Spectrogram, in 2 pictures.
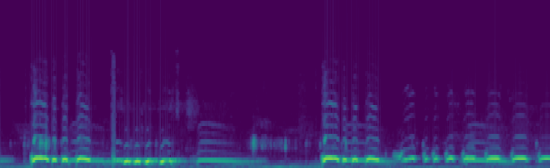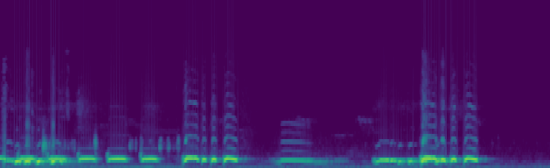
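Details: Zebra dove of the local type in full, vigorous song used to lure and provoke other doves: several stuttering phrases of rapid rolled coos, each about a second long, separated by short pauses, with faint background hiss.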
